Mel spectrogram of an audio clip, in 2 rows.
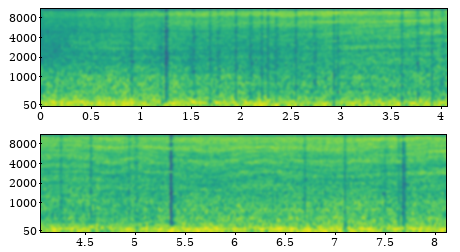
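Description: Neo for Iwata TRN1 trigger-action airbrush spraying paint: a steady hiss of air that builds over the first second and then holds.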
